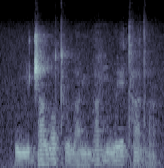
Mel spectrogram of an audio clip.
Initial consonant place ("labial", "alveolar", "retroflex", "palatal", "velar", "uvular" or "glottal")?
palatal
